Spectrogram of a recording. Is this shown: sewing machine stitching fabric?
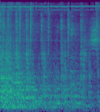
yes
